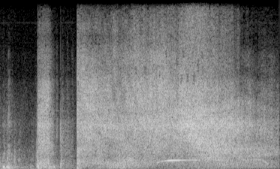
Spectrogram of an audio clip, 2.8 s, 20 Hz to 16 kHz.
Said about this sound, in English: 2 Javelin missiles wobbled into the air before streaking towards their target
